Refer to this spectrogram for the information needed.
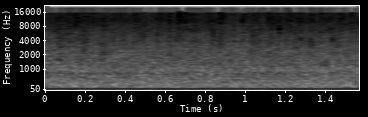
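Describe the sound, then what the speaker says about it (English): Heavy rain pours down in a dense, steady hiss, loud and continuous with a low rumble underneath and no voices. "The rain falls in full fury, droplet after droplet bouncing off the old wolf's raincoat and splashing onto the floor."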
